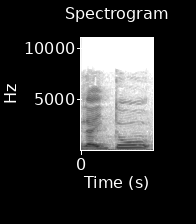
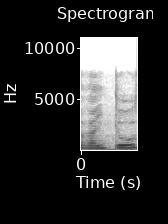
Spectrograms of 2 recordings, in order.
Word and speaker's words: Laito: mais c'est c'est pas Raito c'est laito alors non parce que bon Raito au Japon le r se prononce l en fait et dans les pays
